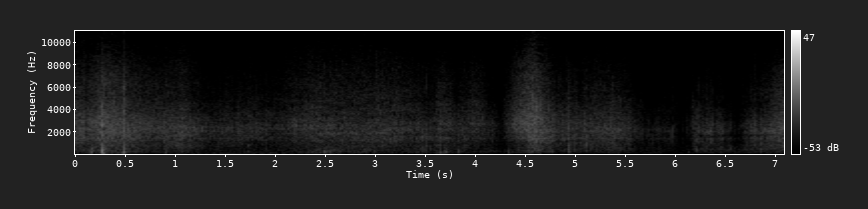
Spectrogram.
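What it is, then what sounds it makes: Plastic snack packet. A sealed orange plastic-film snack packet, held by its ends, is crinkled and shaken with fingertips in front of a foam mic. The result is a steady, bright crackling and rustling with a sharp snap near the start and a louder crinkling swell about two-thirds of the way through.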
